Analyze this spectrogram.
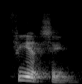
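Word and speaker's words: vierzehn: written it fear then add same to it fiat same 14.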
